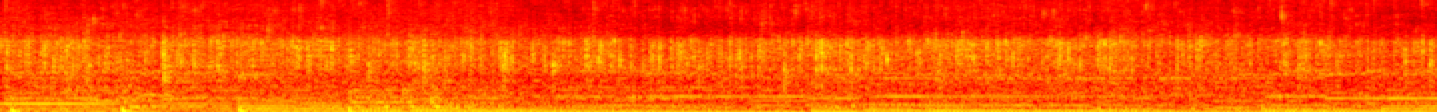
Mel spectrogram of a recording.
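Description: Breaded chicken cutlet shallow-frying in hot oil in a pan: a dense, steady crackle and sizzle, with soft background music underneath.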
